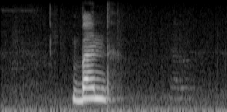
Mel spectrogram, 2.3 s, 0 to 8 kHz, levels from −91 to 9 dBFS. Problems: none marked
